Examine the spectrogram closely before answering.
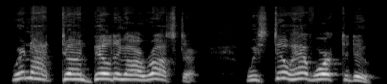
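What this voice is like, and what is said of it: Raspy imitation of another person's voice. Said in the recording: “my best Trent Baalke impersonation ... with that raspy voice of Trent Baalke's”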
